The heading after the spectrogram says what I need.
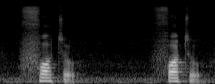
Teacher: its emphasis lies on the first syllable thoughts photo photo so the primary stress is on four the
